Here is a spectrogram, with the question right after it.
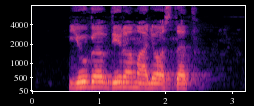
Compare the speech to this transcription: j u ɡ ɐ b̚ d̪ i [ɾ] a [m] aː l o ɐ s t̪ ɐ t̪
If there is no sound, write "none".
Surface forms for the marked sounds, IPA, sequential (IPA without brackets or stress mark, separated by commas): ɾ, m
